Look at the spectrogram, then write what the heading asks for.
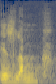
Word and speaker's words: Islam: Islam as the religion, pronounced as Islam, not Islam. It's a sound, like the German two S's rather than one S. And the A as the R in all languages except English. Okay. So it's Islam.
